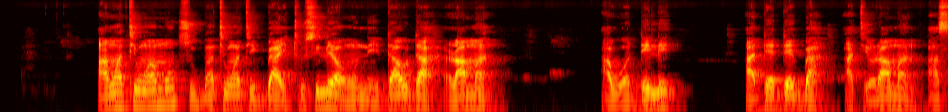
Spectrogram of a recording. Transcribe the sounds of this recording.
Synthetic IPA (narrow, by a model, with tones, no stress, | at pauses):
a˨w̃ɔ̃˧ti˦w̃ɔ̃˦mɔ̃˦ʃu˨ɡ͡bɔ̃˨˦ti˦w̃ɔ̃˦ti˧ɡ͡ba˧i˨tu˨˦si˦le˦ɔ˦˨hũ˨˦nĩ˧da˦u˦da˦˨ɾa˦mã˦˨n | a˨wɔ˨de˨˦le˦˨ | a˧dɛ˦dɛ˦ɡ͡ba˦˨a̰˨ti˧ɾa˦mã˦˨na˧s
